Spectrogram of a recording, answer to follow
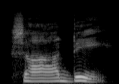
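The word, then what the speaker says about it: צדי: So it's Sa, A sound because of the Patak, Sa-di, Sadi.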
